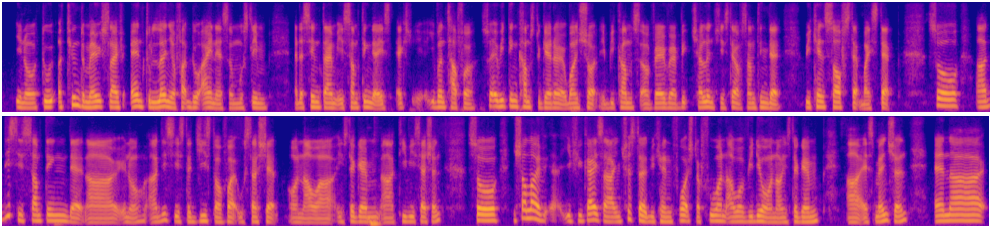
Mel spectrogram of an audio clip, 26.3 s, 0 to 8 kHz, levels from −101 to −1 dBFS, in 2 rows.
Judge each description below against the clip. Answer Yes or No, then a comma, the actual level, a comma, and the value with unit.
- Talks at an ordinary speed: No, fast, 225 wpm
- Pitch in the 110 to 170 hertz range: Yes, low, 135 Hz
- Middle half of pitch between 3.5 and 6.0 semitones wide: No, average, 3.0 semitones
